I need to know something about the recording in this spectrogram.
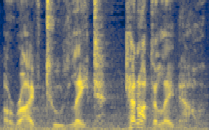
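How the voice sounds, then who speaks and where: An actor playing a brisk, brilliant aging alien scientist in a video game, speaking in clipped, telegraphic phrases that drop small words. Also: male voice, mid-range voice, very animated, natural voice. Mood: regretful, grave. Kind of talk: video game cutscene acting. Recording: long hall reverb, music behind.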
